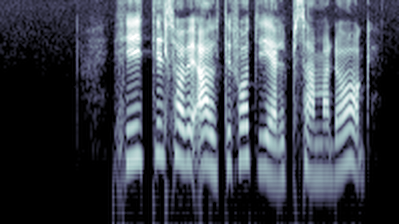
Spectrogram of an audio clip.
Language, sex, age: Swedish, female, 50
